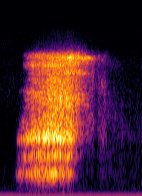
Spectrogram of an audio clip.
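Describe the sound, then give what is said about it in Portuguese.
One deep breath drawn in during a relaxation induction, a soft, breathy rush lasting under a second, faint and alone. “Puxa o ar,”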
